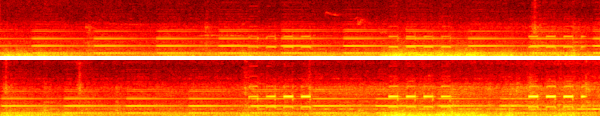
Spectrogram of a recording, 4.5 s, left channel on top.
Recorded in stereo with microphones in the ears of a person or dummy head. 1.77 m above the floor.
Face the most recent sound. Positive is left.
turn(degrees=-50)  # may be behind; listen again after turning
